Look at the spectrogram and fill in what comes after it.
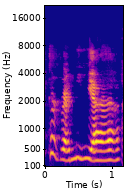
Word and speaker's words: Terenia: I also like the fact that it rhymes with millennia. So you can say Terenia, like what a millennia.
